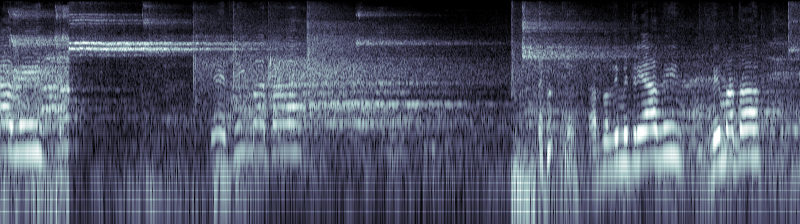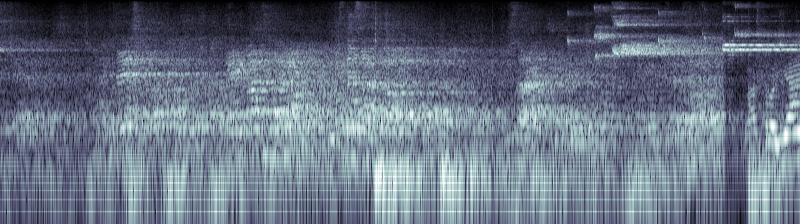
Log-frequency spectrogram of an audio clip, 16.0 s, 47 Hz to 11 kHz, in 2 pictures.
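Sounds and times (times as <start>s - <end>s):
players' voices and shouts echoing: 0.0s - 16.0s
sneaker squeaks on wooden court: 5.1s - 5.9s, 13.6s - 16.0s.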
